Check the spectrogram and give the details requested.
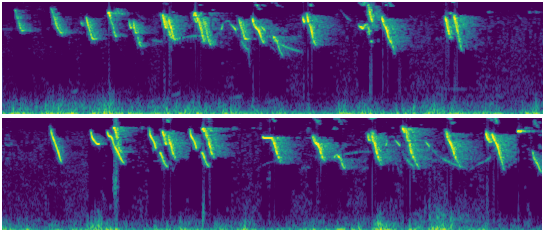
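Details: Wild saffron finches noisily visiting a feeding spot: continuous jumble of high, sharp, downward-sliding chirps from several birds overlapping, with low background rumble.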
